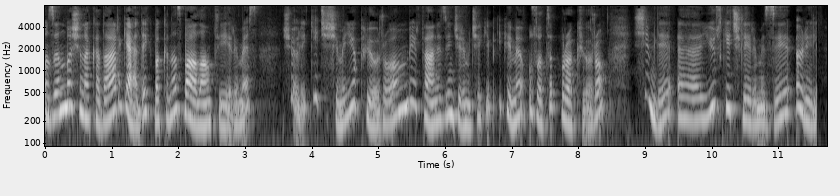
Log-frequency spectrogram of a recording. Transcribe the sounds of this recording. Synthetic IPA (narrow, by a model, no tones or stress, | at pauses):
ɯzɯnbaʃɯnakʰad̪aɾɟælʲd̪icbakɯnɯzbaːlˠant̪ʰɯjḛɾimiz̥ | ʃø̞jlʲɛ̰ɟ̥e̞t͡ʃʰi̥ʃimijapʰɯjo̞̰ɾumbiɾt̪ʰaːnɛzind͡ʒeɾimit͡ʃʰe̞cʰipipʰimiʔuzat̪ʰɯp̚bɯɾakʰɯjo̞̰ɾumʃimd̪ɪjyzɟet͡ʃʰlʲe̞ɾimizɪøɾelʲ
